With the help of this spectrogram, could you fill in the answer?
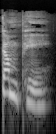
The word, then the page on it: dumpy: British English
